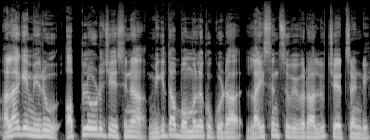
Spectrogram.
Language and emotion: Telugu, neutral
